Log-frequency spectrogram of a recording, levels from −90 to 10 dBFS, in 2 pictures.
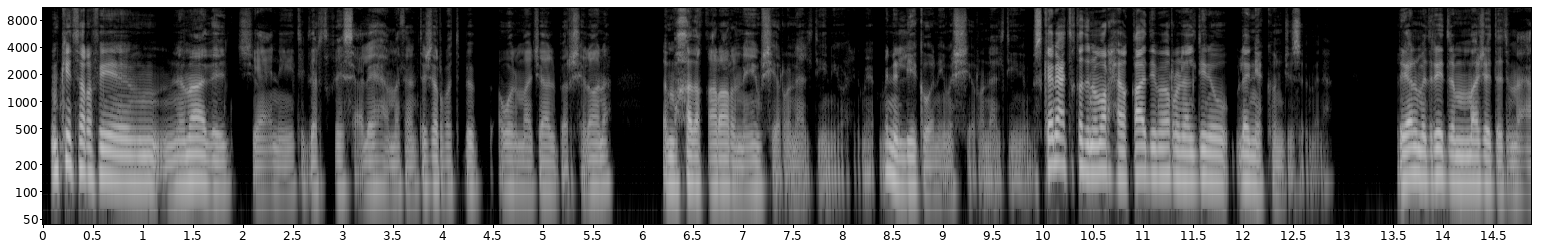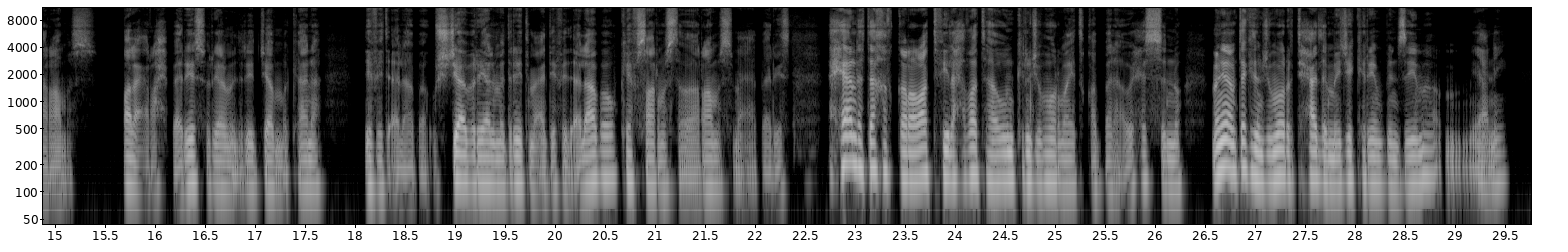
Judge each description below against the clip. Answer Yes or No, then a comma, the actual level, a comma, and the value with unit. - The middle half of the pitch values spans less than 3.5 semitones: No, average, 4.6 semitones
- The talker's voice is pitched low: Yes, low, 125 Hz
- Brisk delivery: Yes, fast, 175 wpm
